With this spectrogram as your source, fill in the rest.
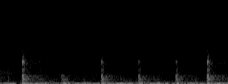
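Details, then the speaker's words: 1975 Triumph TR6, left front wheel rocked by hand on shop inspection: soft, dull clunks about every half second from up-and-down play, none side to side; suspected wheel bearing, ball joint or trunnion, not confirmed; right side tight. "so that could be a wheel bearing though we don't really feel it this way so it could be like a ball joint or a trunnion"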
